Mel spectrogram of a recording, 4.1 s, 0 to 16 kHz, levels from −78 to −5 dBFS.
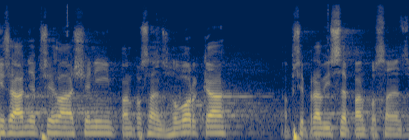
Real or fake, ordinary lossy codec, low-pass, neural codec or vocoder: real; MP3, 64 kbps; 14.4 kHz; none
